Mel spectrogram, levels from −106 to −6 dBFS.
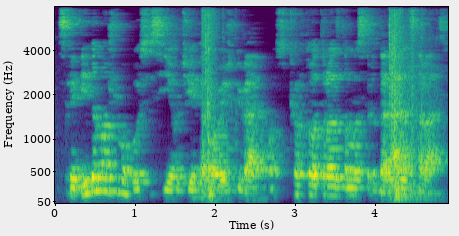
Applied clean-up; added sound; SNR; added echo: classical method WPE with log-MMSE.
